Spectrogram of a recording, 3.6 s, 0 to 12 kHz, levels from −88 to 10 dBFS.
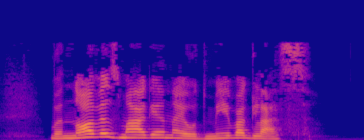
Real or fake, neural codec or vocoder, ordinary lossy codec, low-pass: fake; autoencoder, 48 kHz, 128 numbers a frame, DAC-VAE, trained on Japanese speech; MP3, 32 kbps; 10.8 kHz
